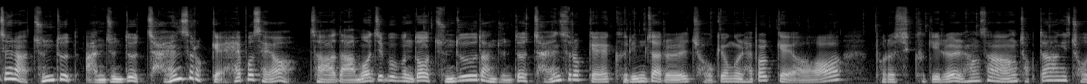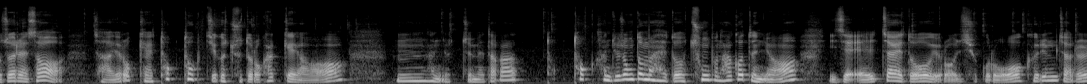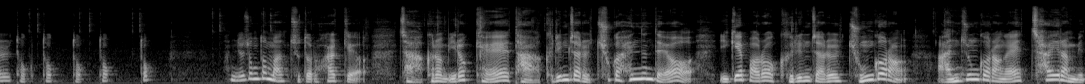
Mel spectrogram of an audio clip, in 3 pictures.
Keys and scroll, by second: 3.3 space, 5.5 [, 11.1 ], 13.6 super+z, 14.5 [, 26.2 alt+super+0, 26.7 super+=, 27.5 v.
